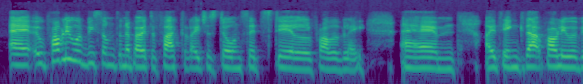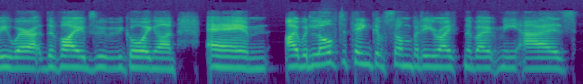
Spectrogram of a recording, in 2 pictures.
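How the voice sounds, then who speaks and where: A chatty Irish woman talks as a guest on a radio show, self-deprecating and quick to laugh at herself. Her voice sits at a middle pitch. The sound is dry and a little dull. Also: no room sound. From Ireland. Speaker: musician guest. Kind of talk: casual interview chat.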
